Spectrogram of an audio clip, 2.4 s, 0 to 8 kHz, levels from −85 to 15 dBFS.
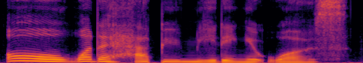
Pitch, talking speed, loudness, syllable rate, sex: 215 Hz, 175 wpm, -16 LUFS, 4.0 syllables/s, female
